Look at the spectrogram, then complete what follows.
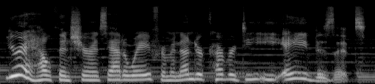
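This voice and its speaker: A woman reading out a scripted satirical roast as an online host, with a sarcastic, punchy, emphatic delivery. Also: mid-range voice.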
